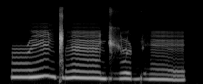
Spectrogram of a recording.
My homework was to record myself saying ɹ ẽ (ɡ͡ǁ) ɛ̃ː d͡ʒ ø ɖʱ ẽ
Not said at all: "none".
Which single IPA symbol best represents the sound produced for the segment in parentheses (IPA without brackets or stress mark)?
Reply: ɡ͡ǁ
